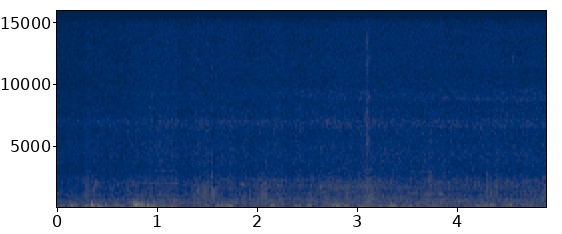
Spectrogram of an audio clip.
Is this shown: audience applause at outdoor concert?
no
